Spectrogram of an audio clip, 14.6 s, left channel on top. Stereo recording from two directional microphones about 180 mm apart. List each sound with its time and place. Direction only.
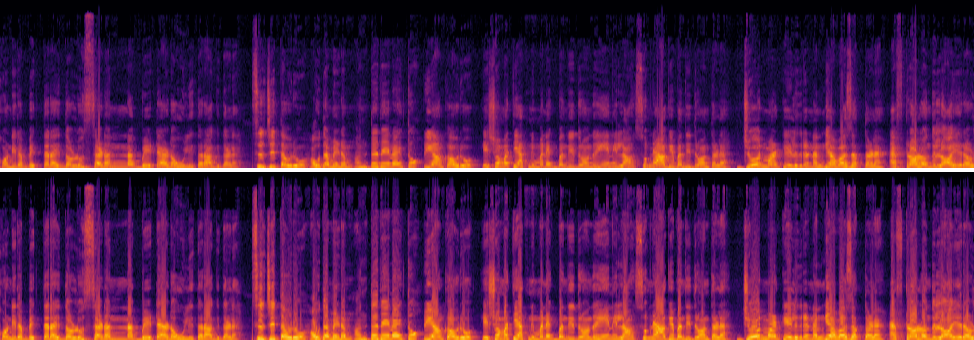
0.0 s a woman's voice: 25° right (ahead or behind)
